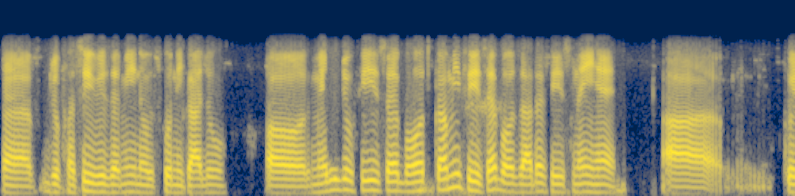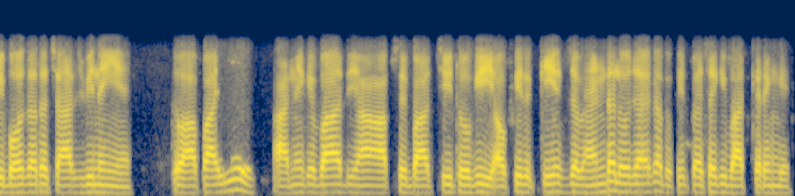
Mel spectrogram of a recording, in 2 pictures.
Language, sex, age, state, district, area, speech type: Urdu, male, 18-30, Uttar Pradesh, Azamgarh, rural, conversation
